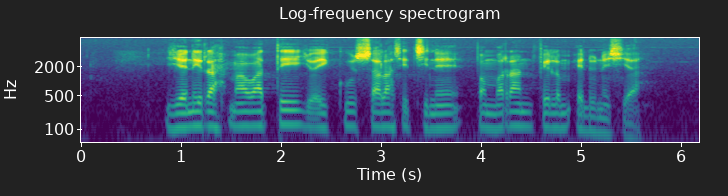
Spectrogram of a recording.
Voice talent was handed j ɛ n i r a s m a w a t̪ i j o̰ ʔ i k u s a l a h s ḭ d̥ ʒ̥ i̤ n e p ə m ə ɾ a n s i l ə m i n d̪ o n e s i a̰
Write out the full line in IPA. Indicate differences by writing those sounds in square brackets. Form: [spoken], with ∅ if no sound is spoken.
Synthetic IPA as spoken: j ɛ n i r a [h] m a w a t̪ i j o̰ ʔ i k u s a l a h s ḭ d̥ ʒ̥ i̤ n e p ə m ə ɾ a n [f] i l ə m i n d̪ o n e s i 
